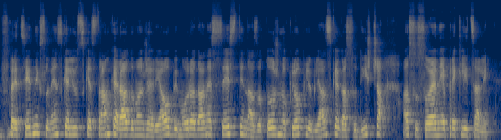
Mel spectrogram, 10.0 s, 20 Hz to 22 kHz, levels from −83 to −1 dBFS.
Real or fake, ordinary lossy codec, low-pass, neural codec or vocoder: fake; none; none; vocoder, 44.1 kHz, 128 mel bands every 256 samples, BigVGAN v2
